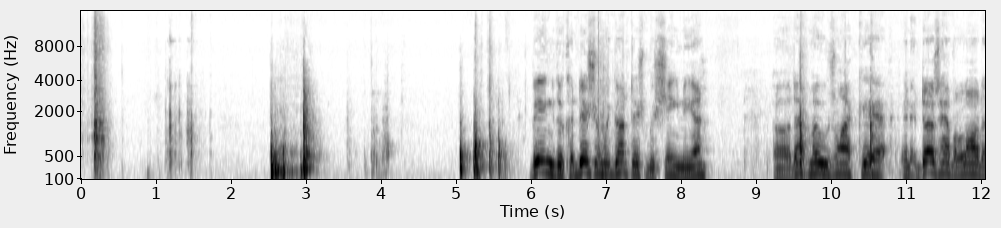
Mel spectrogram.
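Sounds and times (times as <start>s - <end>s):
metal clunks and knocks: 5.0s - 5.7s.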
